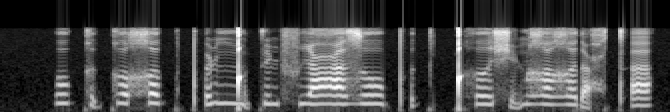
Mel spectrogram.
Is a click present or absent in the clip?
present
